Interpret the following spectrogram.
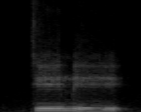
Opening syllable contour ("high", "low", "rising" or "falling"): high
